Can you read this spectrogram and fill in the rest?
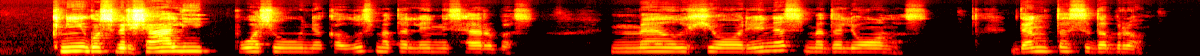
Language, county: Lithuanian, Vilnius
